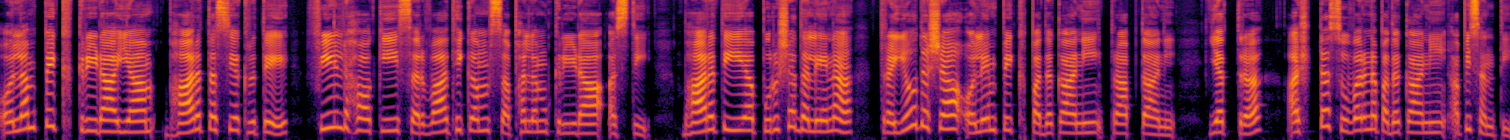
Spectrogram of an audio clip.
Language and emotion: Sanskrit, neutral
